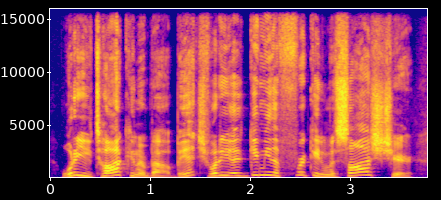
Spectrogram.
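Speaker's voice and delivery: high incredulous outburst; mock disbelief. Reacting to the trainer's offer, high mock disbelief.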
